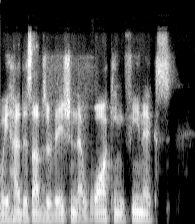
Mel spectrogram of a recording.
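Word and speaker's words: Joaquin: had this observation that walking phoenix his first name sounds like the word walking so we went and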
